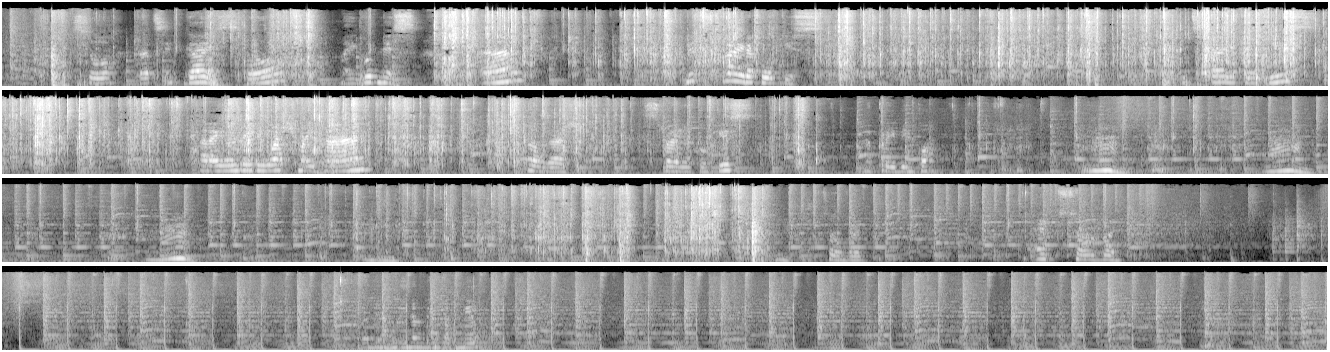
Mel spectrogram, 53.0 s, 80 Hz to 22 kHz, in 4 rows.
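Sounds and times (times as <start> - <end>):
background music: 0.0 - 53.0
plastic packet crinkling: 2.2 - 3.2, 4.2 - 21.7, 29.7 - 34.6.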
